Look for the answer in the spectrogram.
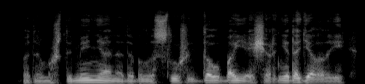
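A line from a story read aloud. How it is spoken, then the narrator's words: Growled. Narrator (Russian): прорычал главный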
